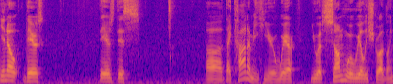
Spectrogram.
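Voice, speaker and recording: Pausing long and often, a man with a New York accent speaks at a fairly slow pace and a medium pitch with lively intonation. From New York, Queens. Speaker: policy advocate. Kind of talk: interview.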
